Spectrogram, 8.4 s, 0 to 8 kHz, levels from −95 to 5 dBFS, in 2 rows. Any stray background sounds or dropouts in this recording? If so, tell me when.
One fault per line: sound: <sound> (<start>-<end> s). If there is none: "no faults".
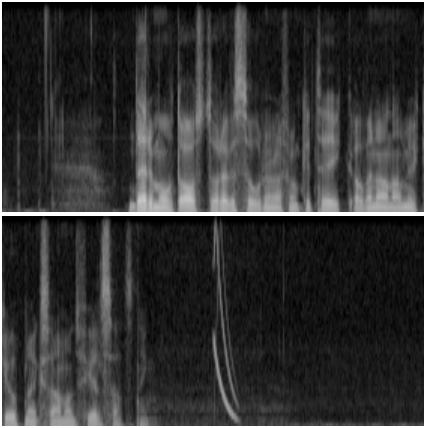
sound: chirp (6.3-6.6 s)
